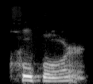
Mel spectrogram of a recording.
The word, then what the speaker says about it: kubor: Disyllabic non-native, same pattern, kubor. So bor gets the primary, ku gets the secondary stress.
